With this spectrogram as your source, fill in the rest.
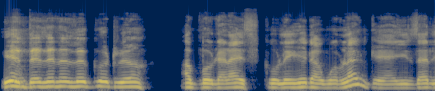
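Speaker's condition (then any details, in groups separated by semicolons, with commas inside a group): Cerebral palsy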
